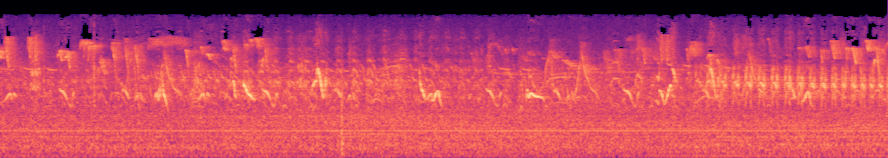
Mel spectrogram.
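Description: Birds chirping, with many short, quick notes and a fast run of repeated notes near the end. A faint steady hum lies underneath.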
